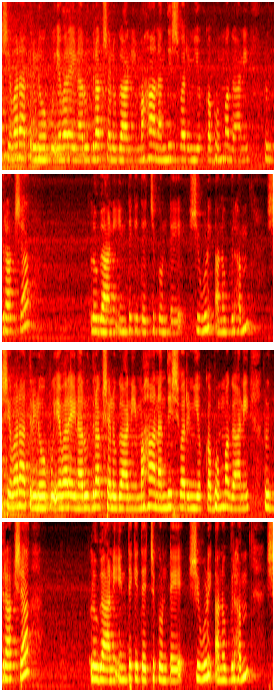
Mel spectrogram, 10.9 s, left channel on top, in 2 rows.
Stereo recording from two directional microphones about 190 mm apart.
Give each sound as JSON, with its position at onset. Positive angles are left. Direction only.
{"t": 0.0, "sound": "a woman's voice", "side_deg": -30}
{"t": 7.2, "sound": "a woman's voice", "side_deg": -35}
